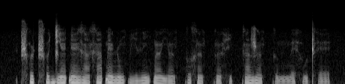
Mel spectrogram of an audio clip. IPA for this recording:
ʈ͡ʂʰɵ˧ʈ͡ʂʰɵ˧ d͡ʑɛ̃˧ ɗɛ̃˧ɣã˩xã˥ ɓɛ̃˧ ɳũ˧k͡pi˩ ðĩ˧k͡pœ̃˩ jœ̃˩kːʊ˧xœ̃˩kːœ̃˩ hi˩kːã˥ʐœ̃˧ kːɵ˩mːɛ˩hu˩ʈʰɛ˩

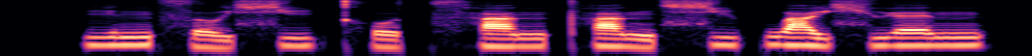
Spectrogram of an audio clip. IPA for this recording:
i˥nsɤ˨˩ ɕi˥kʰo˨ʊ̯t͡sʰa˥npʰa˥˩n ɕi˥pwa˥˩ɪ̯ ɕɥɛ˥n

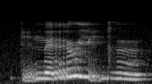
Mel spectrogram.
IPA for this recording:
kḭn̪erʉ jḭɡʱɨ

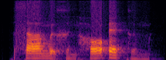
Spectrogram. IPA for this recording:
saː˧mə̰ː˧˨xə̤˨˩n hɔ˨˦ʔɛ˧ kə̤˨˩m

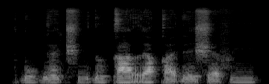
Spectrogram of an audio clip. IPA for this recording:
ɗu˨ ɡɛ̃˨t͡ʃʰi˨ɗɯ˦ ɡa˦rɛ˦qe˨ɗe˨ ʃɛ˨fi˦

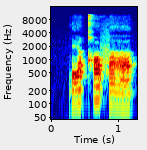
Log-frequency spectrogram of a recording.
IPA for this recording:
ɾe qʰofa

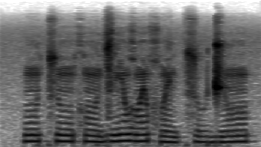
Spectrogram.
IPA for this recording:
ũ˧t͡sũ˧ xõ˧d͡zĩ˦˥ʁʷĩ˦˥ χʷẽ˧dt͡su˧d͡ʒõ˦˥

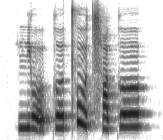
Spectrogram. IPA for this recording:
n̪jo̰˨˩ʊ̯kɤ˧˥ t̪ʰo˥˩ʊ̯t͡sʰɑ˩ʊ̯ kɤ˥

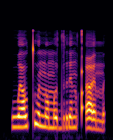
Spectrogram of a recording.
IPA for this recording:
wɛlˠtʷanɔm ɤdrenqʼɛm

